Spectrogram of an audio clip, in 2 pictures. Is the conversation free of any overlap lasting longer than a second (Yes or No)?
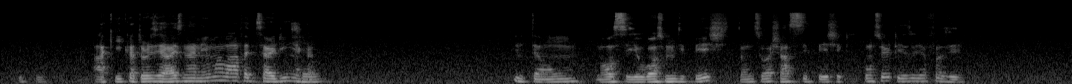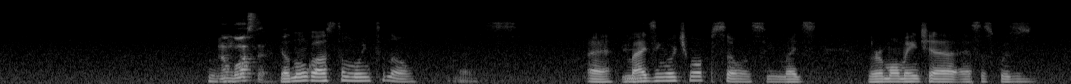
Yes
